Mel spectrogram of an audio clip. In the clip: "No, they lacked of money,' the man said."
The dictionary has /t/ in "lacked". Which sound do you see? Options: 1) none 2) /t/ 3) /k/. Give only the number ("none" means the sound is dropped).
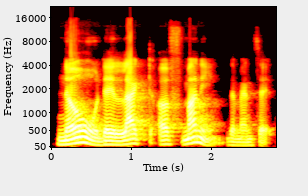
2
